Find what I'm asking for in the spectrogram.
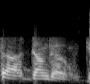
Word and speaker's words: Dungo: It's Dungo. D-U-N-G-O. – D-U-N-G-O.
